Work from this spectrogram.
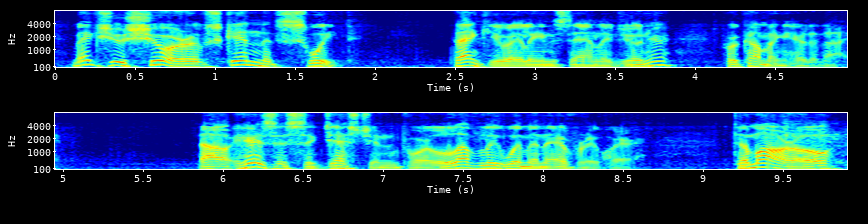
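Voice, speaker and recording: Male host for an old-time radio theater: scripted, polished, lively swooping delivery, medium pitch. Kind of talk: 1950s radio announcing, scripted. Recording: vintage 1950s radio broadcast.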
